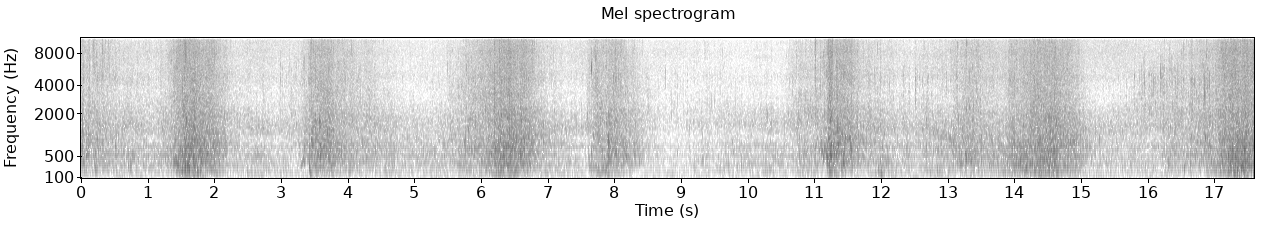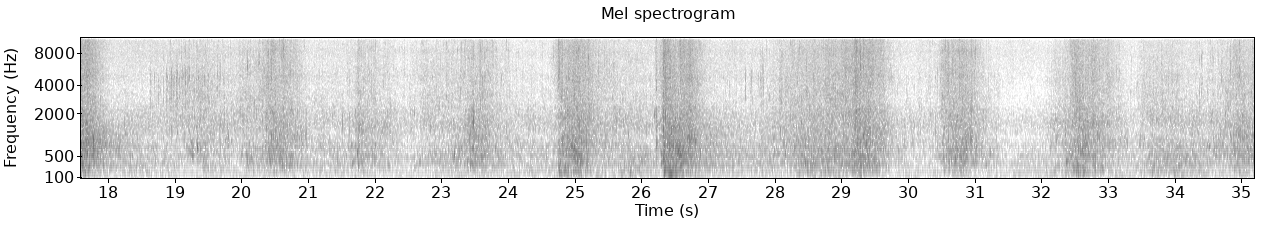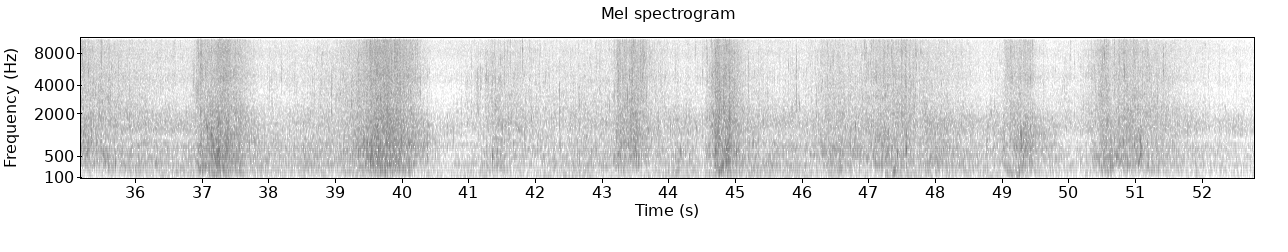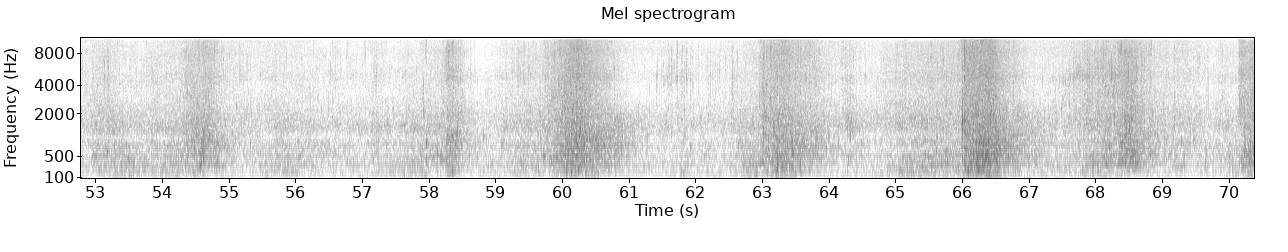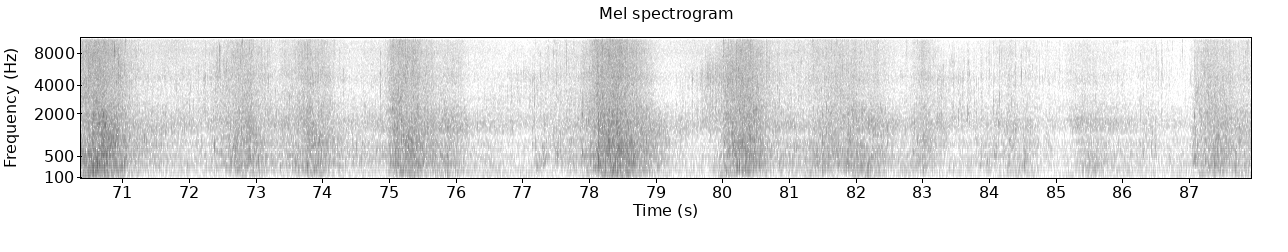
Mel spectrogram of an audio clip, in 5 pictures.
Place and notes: Partida la Olla, Altea, Alicante, Espagne - Altea - Province d'Alicante - Espagne Plage de Olla
Altea - Province d'Alicante - Espagne
Plage de Olla
Ambiance - vagues sur les galets
ZOOM F3 + AKG C451B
